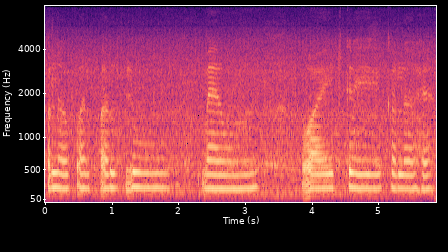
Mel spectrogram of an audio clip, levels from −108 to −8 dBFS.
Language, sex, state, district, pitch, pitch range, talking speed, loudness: Hindi, female, Punjab, Pathankot, 215 Hz, 210-225 Hz, 80 wpm, -18 LUFS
